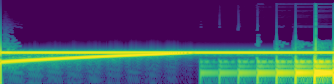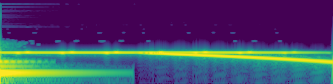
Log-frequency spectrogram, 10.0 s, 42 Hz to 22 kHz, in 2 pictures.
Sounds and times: sinusoidal tone 0.0 - 10.0
risset battery track 1.9 - 8.4
second sinusoidal gyrize track 2.0 - 9.2

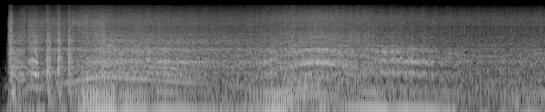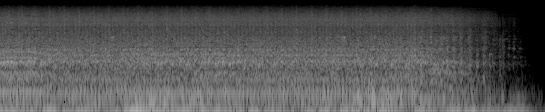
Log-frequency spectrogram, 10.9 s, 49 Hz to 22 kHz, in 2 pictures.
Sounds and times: car starting 0.0 - 10.7

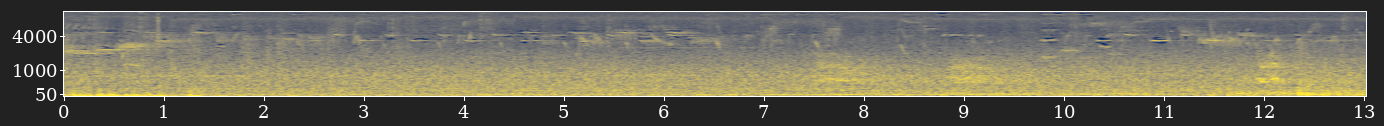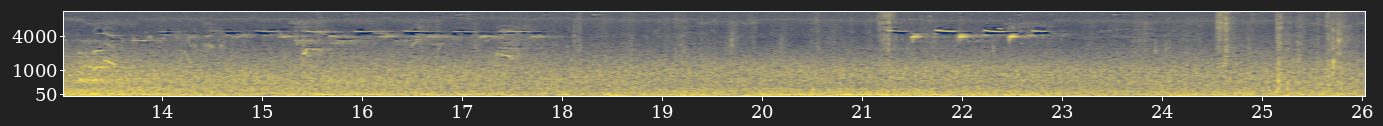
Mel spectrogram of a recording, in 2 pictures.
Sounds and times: birds 0.0 - 19.3

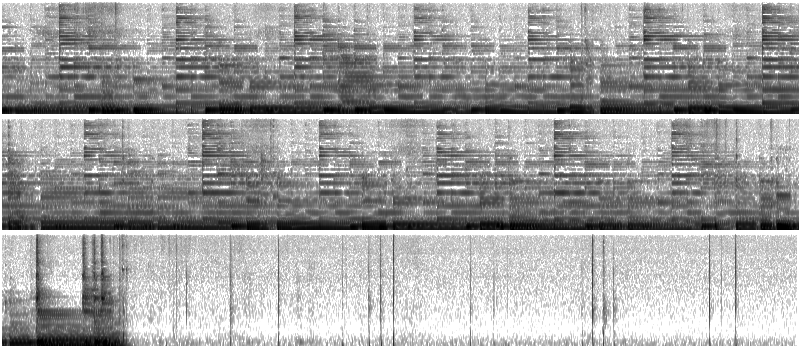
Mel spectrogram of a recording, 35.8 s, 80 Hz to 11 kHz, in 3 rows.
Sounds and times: sad melody (guitar) 0.0 - 25.8

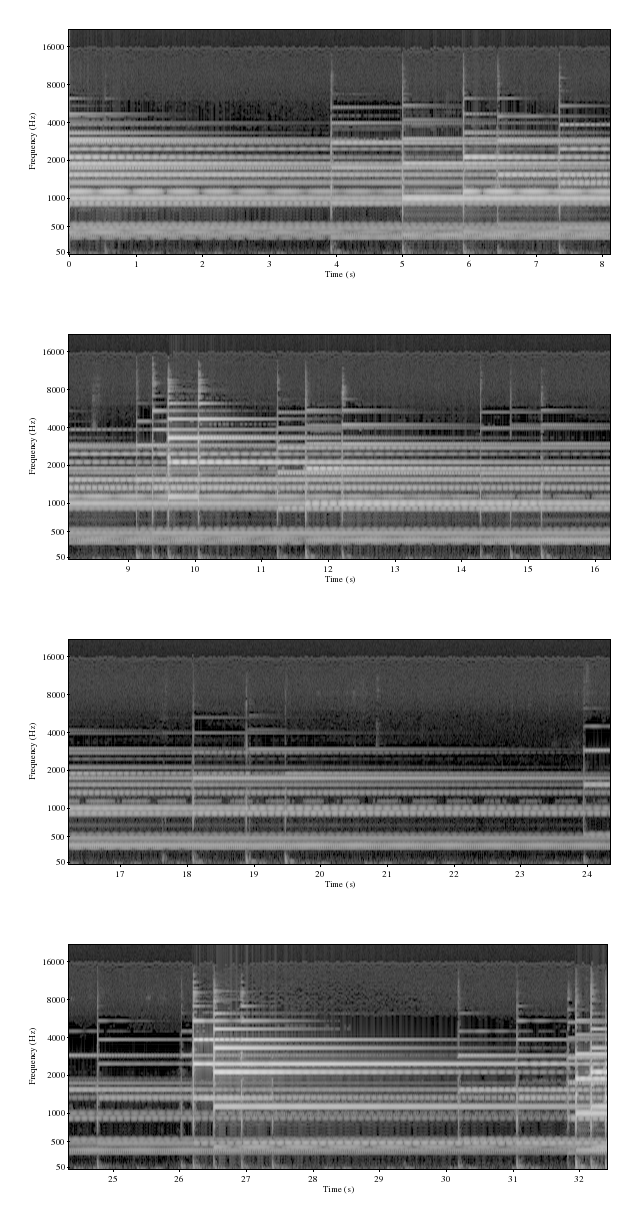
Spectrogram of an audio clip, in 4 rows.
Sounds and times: singing bowl 0.0 - 32.4

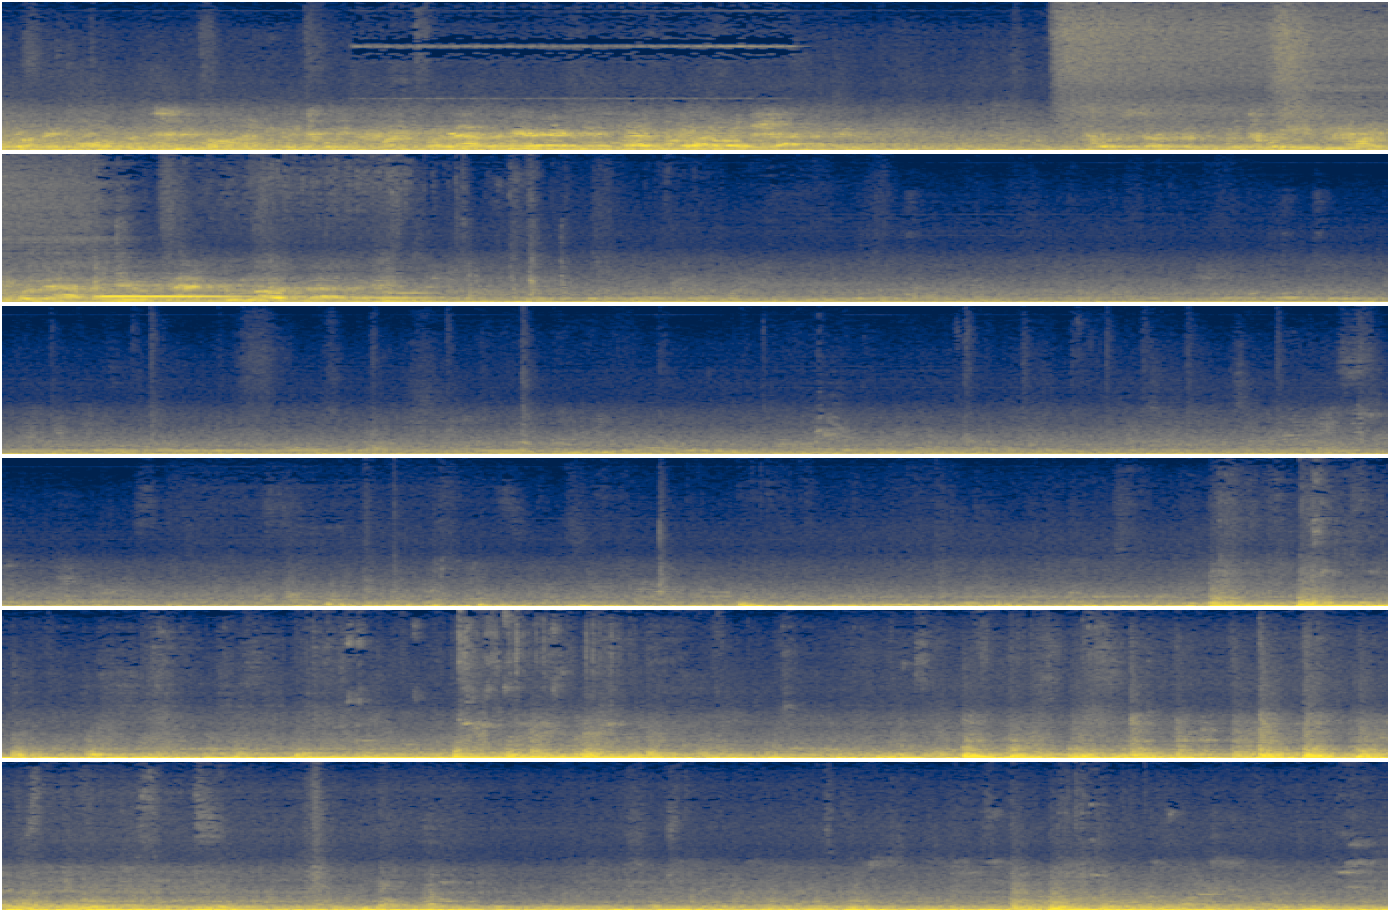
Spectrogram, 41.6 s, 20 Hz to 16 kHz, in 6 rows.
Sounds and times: train 0.0 - 41.5

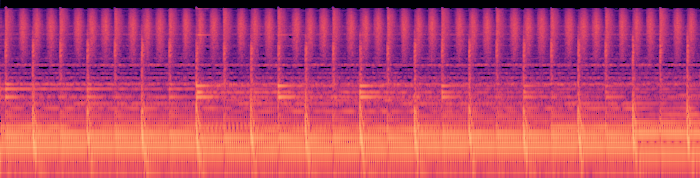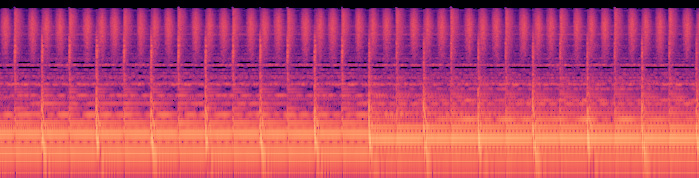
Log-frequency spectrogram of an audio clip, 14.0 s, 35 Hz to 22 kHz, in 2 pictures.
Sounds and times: bass 0.0 - 13.9
guitar 0.0 - 13.9
synth 0.0 - 13.9

